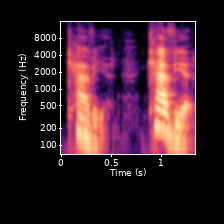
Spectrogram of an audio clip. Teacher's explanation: Then we have the word caveat, which is a warning to consider something before taking any action. The word has three syllables, and the stress also, it's on that first syllable.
